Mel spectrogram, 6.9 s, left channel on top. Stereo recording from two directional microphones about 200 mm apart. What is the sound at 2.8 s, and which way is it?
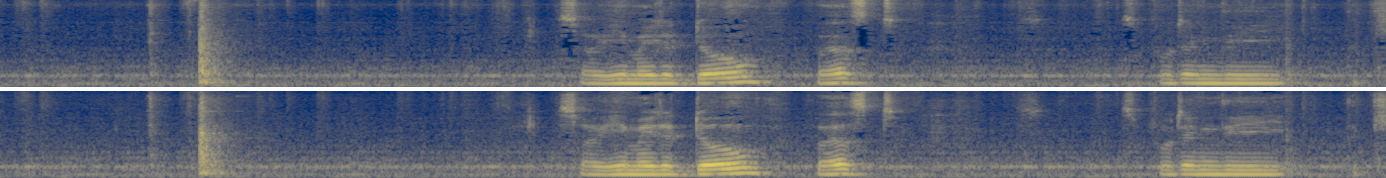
Speech, centre (ahead or behind).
